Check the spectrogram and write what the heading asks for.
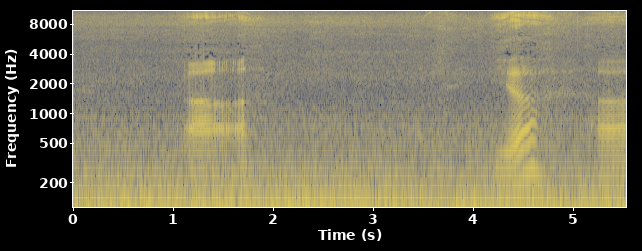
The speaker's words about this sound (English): Weather is humid, but not so bad. Breathable. It's hot, definitely hot on the bus, but there's air conditioner. But when you turn on the air conditioner, it's too cold.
